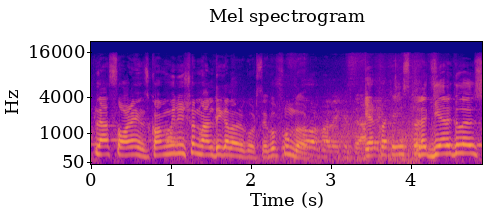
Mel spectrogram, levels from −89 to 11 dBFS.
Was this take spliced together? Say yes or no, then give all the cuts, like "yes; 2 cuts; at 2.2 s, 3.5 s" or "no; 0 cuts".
yes; 1 cut; at 3.4 s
